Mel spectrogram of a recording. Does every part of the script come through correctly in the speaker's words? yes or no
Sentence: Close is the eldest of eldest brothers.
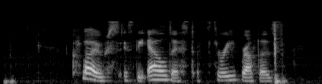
no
